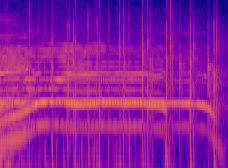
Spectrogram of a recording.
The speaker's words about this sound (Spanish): Un aplauso para él, ¡Vamos!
